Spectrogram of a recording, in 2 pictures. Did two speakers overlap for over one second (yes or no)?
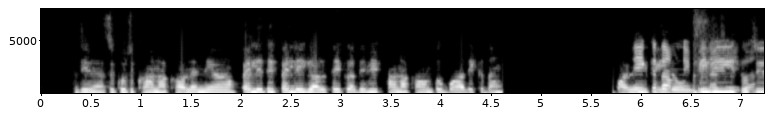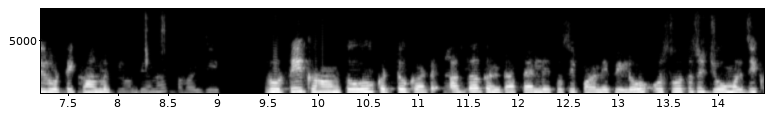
yes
